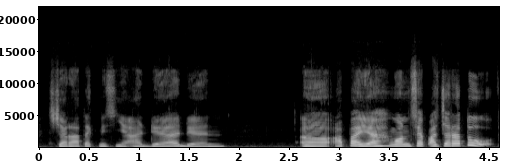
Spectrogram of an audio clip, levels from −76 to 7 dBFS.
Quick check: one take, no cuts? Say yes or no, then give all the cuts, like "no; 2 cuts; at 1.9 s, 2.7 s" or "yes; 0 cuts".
yes; 0 cuts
